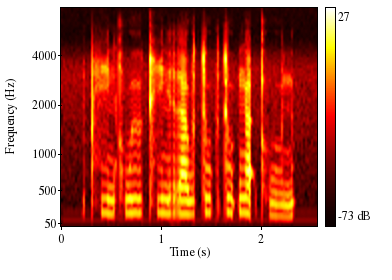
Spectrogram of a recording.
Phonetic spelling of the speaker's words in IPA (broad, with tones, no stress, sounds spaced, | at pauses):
pʰ i˨˩ n kʰ w ɯː˧ kʰ i˧ n r a˦˥ w t u˦˥ k̚ t u˦˥ ʔ ŋ a˥˩ ʔ kʰ w u˩˦ n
